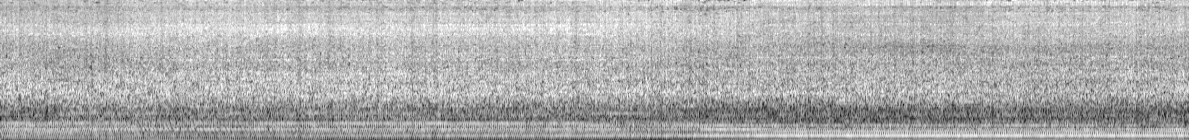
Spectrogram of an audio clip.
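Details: Old Lawn-Boy Loafer rider, front mower two-stroke with a new needle valve fitted: steady drone at an even but lowish speed, pitch barely changing; runs strong but slow, cause not confirmed.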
